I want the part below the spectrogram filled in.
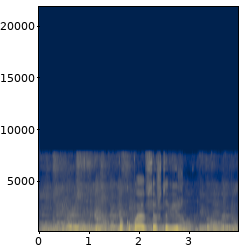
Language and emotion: Russian, neutral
